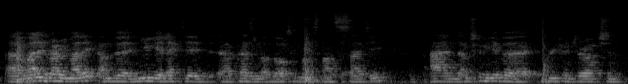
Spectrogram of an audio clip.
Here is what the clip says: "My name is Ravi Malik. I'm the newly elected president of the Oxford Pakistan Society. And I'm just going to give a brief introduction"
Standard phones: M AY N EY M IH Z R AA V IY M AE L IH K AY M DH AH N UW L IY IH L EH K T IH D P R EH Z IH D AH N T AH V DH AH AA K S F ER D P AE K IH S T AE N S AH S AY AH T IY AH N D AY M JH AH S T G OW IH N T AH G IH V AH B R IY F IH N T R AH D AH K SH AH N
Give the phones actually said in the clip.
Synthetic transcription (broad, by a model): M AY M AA IH Z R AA B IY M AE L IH K AY M DH AH N UW L IY IH L EH K T IH D P R EH Z IH D AH N T AH V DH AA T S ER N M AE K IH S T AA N S AH S AY AH T IY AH N AY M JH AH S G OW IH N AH G IH V AH B R IY F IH N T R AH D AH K SH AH N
